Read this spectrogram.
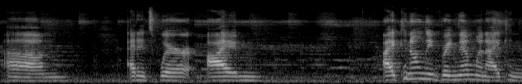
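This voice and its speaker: A woman in her thirties, a business founder interviewed as a guest, talking candidly with a dry, relaxed humor. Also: medium pitch, takes it slowly, soft background music, rough recording. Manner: relaxed, candid, dryly funny. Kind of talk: casual interview.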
